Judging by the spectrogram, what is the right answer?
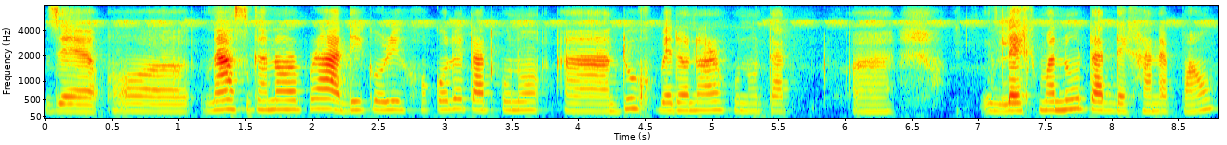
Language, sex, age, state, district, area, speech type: Assamese, female, 45-60, Assam, Charaideo, urban, spontaneous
